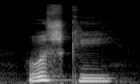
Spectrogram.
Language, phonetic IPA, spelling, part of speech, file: Ukrainian, [ʋɐʒˈkɪi̯], важкий, adjective, Uk-важкий.ogg
- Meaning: 1. heavy 2. hard, difficult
